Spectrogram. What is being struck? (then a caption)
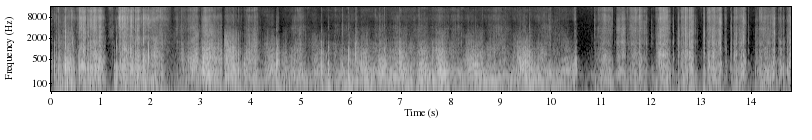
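Faux leather carton-shaped bag. Long nails scratch the front and sides of an upright yellow faux leather lemonade-carton bag. The result is a steady, dense run of dry scratching and crinkly rasps, weighted toward low tones, with brief pauses where the strokes break off.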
